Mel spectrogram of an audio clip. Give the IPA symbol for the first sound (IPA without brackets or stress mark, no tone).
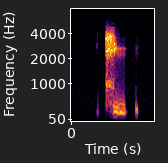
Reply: t͡ɕ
